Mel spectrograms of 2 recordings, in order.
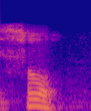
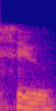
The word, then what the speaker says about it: Sault: Marie, Canada, pronounced in the crazy French manner after its a spelling. Though, having taken French, it feels like if it's S-A-U-L-T, that would be Sol, as opposed to Sue.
